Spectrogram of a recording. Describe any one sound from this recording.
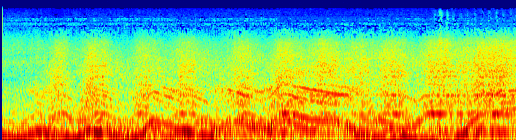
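Several racing car engines rev up and down.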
